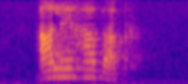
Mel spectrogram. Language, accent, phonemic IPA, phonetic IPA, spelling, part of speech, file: Armenian, Eastern Armenian, /ɑlehɑˈvɑkʰ/, [ɑlehɑvɑ́kʰ], ալեհավաք, noun, Hy-ալեհավաք.ogg
- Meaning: antenna, aerial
